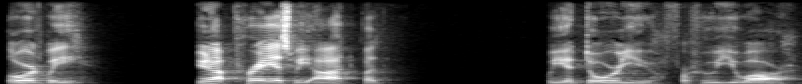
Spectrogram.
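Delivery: normal talking voice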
